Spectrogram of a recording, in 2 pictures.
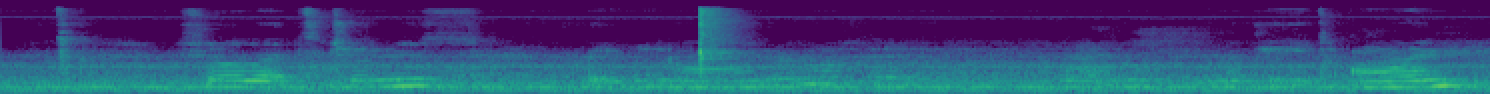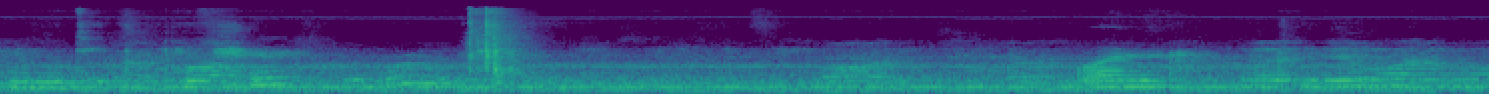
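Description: A young girl talks quietly close by.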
